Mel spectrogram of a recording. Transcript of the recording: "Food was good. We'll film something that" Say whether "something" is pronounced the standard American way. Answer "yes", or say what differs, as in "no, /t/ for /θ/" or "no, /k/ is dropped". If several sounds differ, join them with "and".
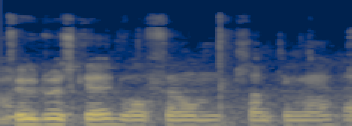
yes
